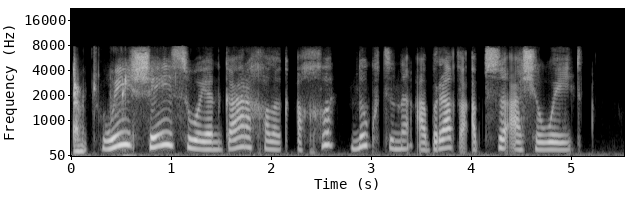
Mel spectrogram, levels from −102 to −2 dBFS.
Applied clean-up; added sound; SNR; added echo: neural diffusion model UNIVERSE++.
